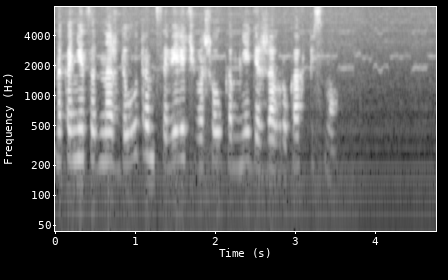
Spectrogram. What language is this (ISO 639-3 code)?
rus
